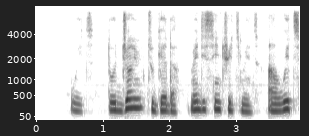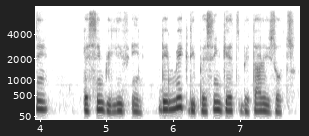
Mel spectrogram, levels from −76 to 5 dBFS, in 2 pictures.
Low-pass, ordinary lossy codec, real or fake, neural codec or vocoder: 7.2 kHz; none; real; none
